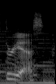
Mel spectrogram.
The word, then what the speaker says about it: 3S: Is it 3S or S3? It's 3S.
